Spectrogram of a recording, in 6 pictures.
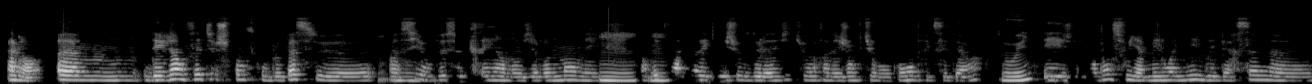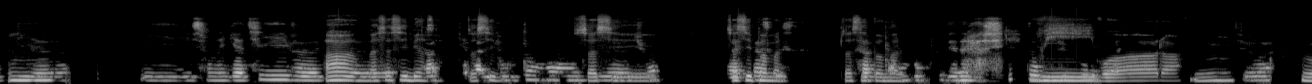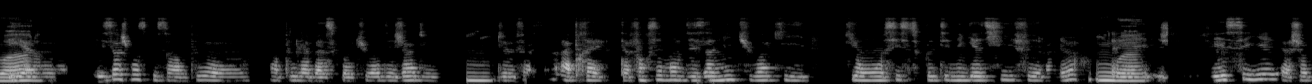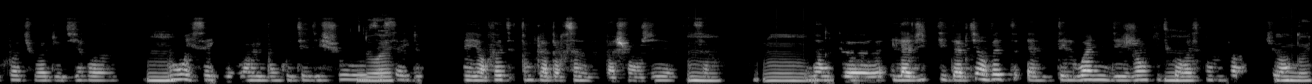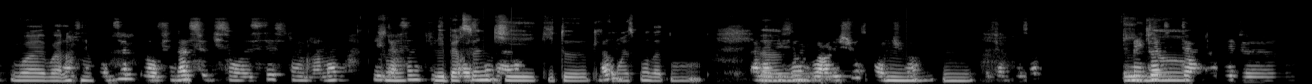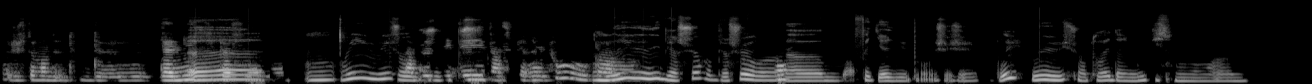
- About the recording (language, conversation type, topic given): French, unstructured, En quoi le fait de s’entourer de personnes inspirantes peut-il renforcer notre motivation ?
- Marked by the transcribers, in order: static; distorted speech; tapping; laughing while speaking: "d'énergie"; drawn out: "Oui, voilà"; gasp; other noise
